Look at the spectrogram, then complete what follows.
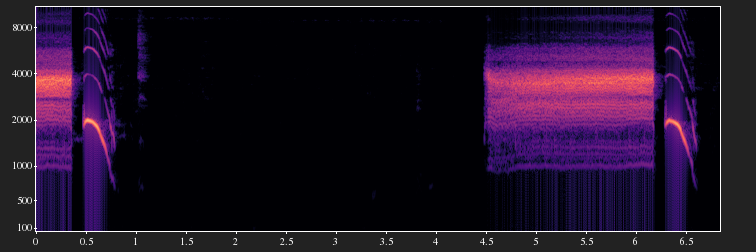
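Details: Common iora challenging rivals with repeated ngetir calls. A trill ends in a falling whistle, about three and a half seconds of silence follow, then another long steady buzzing trill closes with the same down-slurred whistle.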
